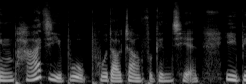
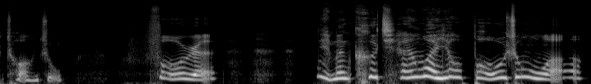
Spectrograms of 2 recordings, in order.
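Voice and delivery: rising into a higher, louder tearful plea; 7 semitones higher, 5 dB louder than usual. Acted. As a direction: beg them through tears. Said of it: "流着泪道". (老泪纵横地哀求)

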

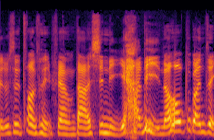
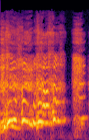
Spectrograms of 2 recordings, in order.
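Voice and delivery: squealing laugh; high giggle rising. Real, not acted.

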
